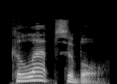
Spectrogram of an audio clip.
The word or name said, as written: collapsible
